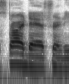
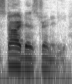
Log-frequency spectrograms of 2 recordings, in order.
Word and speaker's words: Star Dash Trinity: It's really called Star Dash Trinity. I kept saying that it was Stardust Trinity, but it's Stard Dash Trinity.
